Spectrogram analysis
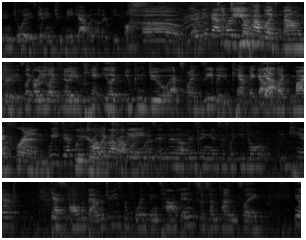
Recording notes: In this live episode from Caroline's On Broadway.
